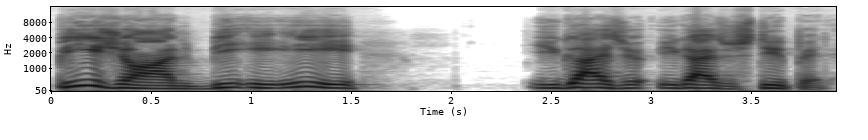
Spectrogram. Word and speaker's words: Bijan: And everybody that's saying Bijan, B-E-E, you guys are stupid. Anyone who thinks that it's Bijan, it's not. It's Bijan. So get that right.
